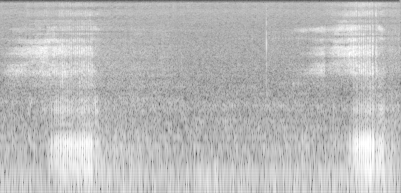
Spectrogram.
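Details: A sleeping French Bulldog, said to be just warming up, gives two short rasping snores about three seconds apart, with quiet breathing between.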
